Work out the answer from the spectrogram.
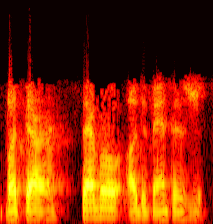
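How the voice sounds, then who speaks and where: Brazilian-accented engineer in his thirties, lowish voice, halting friendly delivery, tinny call audio. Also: fairly even intonation. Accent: Brazilian Portuguese. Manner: hesitant, many "uh" fillers, friendly and explanatory. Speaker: engineer presenting a webinar. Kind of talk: technical webinar presentation. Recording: phone-like narrowband audio.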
